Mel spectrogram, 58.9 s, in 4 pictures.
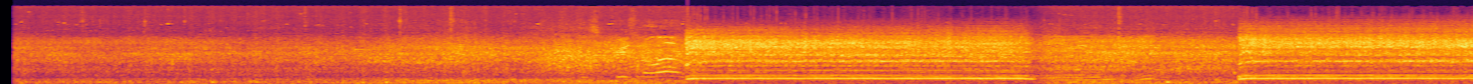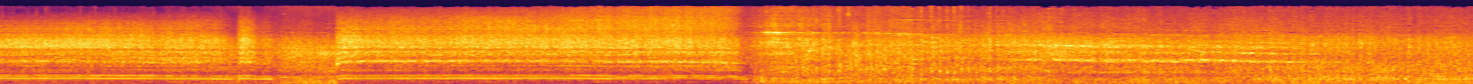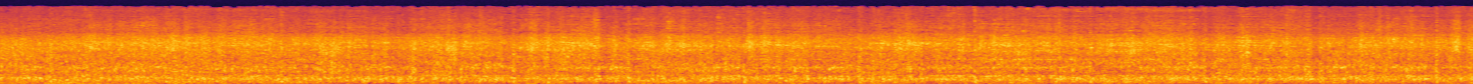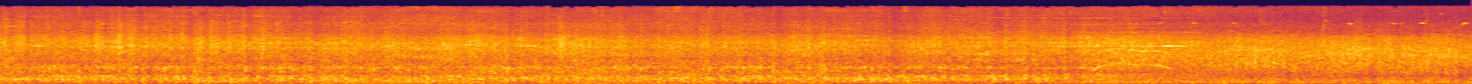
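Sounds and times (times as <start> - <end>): train wheels rumbling on rail: 0.1 - 58.9
steam locomotive whistle: 6.7 - 11.0, 12.4 - 24.0, 24.9 - 28.0, 53.3 - 56.3.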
